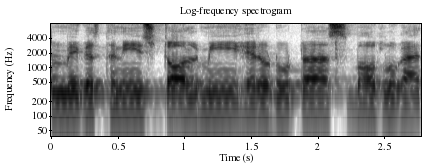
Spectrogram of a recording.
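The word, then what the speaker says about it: Ptolemy: टोटलमी मैंने टॉलमी बोलते हैं इनको, पी साइलेंट होता है, सॉरी, है ना।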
